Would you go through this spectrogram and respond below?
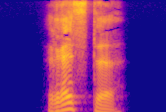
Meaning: nominative/accusative/genitive plural of Rest
- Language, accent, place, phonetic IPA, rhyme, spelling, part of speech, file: German, Germany, Berlin, [ˈʁɛstə], -ɛstə, Reste, noun, De-Reste.ogg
